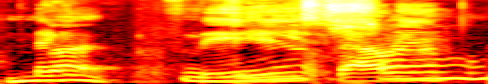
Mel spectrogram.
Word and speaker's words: Megan Thee Stallion: It's actually Megan Thee Stallion. – Dude, there's two E's in it. Okay, so if you're gonna say her name, put some respect on it. – Yeah, exactly. – Or not. – Gotta pronounce the.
